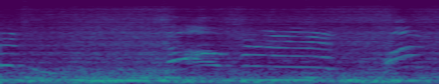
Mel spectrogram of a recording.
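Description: A woman's voice from the travel clip speaks over a steady low rumble.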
